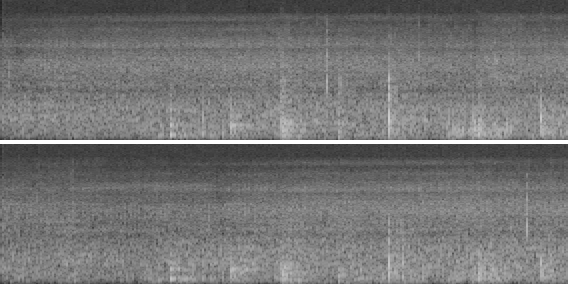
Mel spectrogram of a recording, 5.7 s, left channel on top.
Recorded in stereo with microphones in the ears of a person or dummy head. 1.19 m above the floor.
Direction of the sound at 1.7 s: 70° left (ahead or behind).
